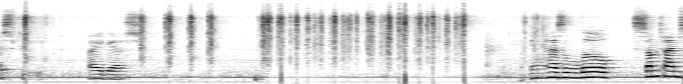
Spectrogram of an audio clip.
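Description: Plastic cube pieces click and clatter rapidly as they are turned.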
